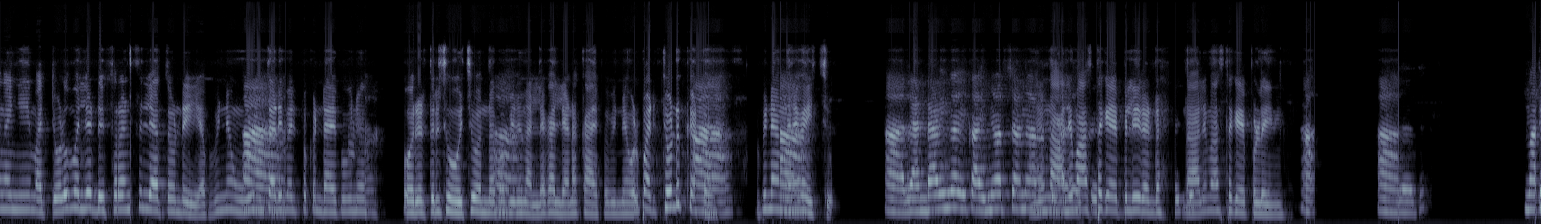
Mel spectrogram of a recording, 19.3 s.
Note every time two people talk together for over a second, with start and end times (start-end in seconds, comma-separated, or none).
none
